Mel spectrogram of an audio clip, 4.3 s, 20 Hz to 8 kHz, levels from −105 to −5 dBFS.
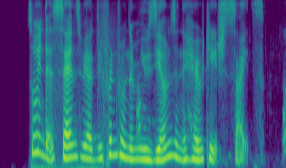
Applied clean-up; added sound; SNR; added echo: neural mask model DeepFilterNet 3.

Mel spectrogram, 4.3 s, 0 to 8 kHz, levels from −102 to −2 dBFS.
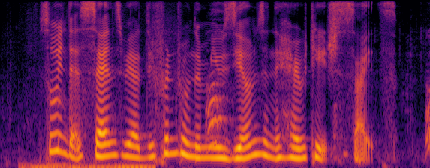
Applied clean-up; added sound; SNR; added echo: none; Bark + Wind; 15 dB; none.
